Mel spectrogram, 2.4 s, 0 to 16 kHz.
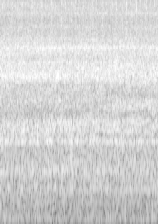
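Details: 2006 Dodge Ram 1500 Mega Cab V8 idling right after new spark plugs and valve cover gaskets were fitted and the coils refitted; steady, even idle with a constant hiss, no misfire or stumble, running on all eight, a hard first start after the repair.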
